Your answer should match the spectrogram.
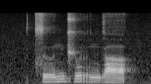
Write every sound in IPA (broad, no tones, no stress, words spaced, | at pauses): t͡sɯ nd͡ʒurŋɡa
